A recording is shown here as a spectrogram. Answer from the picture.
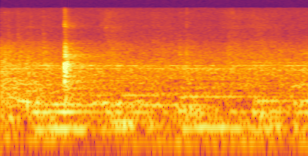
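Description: A single sharp click about half a second in as the truck's hinged engine-hood side panel is unlatched and lifted, over a faint low background hum.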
